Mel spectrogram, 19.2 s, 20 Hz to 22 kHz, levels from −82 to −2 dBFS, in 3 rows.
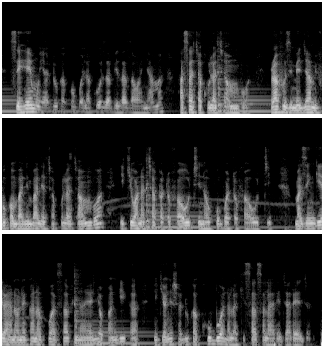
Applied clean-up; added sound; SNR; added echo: none; Bowed string instrument; 17 dB; none.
